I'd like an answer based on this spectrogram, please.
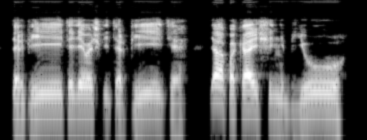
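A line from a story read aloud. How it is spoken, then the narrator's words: Cooing. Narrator (Russian): ворковала Лилиан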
